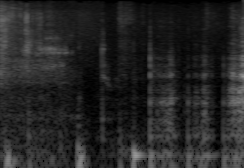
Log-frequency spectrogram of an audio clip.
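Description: Pen scratching on paper as a number is written down: a few short, soft strokes in an irregular rhythm, faint throughout.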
